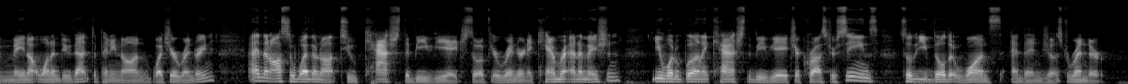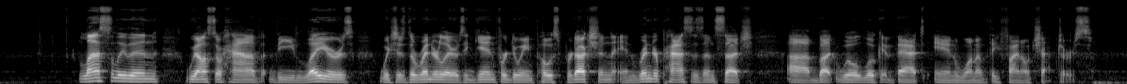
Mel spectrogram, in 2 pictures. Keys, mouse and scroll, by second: 12.0 click, 14.3 click, 14.3-15.1 scroll down 2, 15.1-16.1 scroll down 3, 16.6-18.3 scroll down 2.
